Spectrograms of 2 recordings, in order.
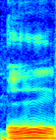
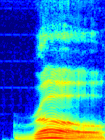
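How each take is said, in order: First: The first R sound is left off. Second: The final L sound is left off. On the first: Listeners cannot understand the word. The speaker calls it wrong. "if I say ol for roll, you're not going to understand it" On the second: Listeners can still understand the word. The speaker calls it right. "if I say the word row for roll, you're likely to understand it"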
